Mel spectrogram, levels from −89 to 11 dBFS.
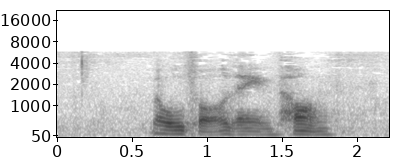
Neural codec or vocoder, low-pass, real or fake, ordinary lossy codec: codec, 16 kHz in and 24 kHz out, 0.8 kbps, FocalCodec, streaming, 65536 codes; 7.2 kHz; fake; MP3, 24 kbps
